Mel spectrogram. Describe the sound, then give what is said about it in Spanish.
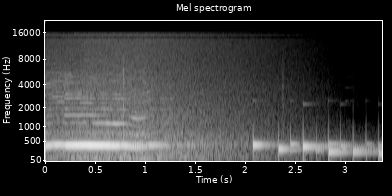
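Whale song: a long, moaning tonal call fades out, then a run of about six short, rhythmic rising-and-falling whoops follows, clear and alone with no voices. “Yo toda la vida había querido ir a Nuquí a ver ballenas.”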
